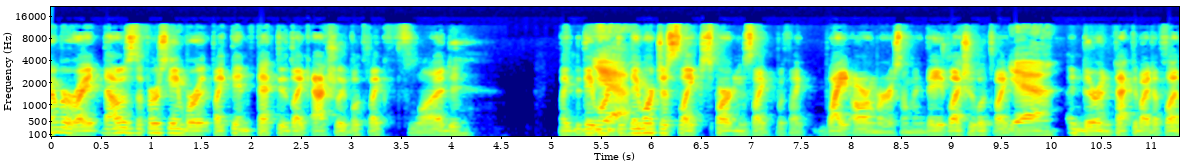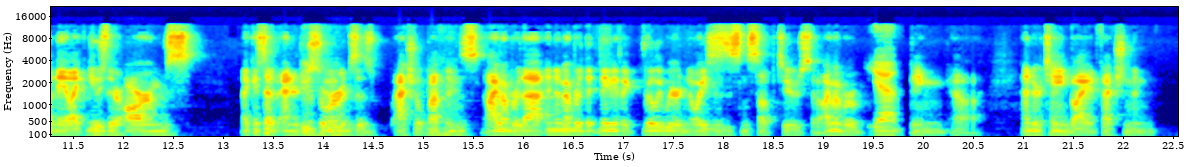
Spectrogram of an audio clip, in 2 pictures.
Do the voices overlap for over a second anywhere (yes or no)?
no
